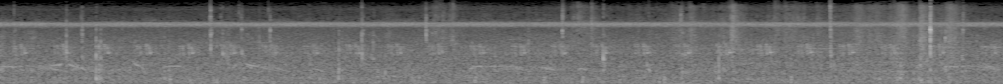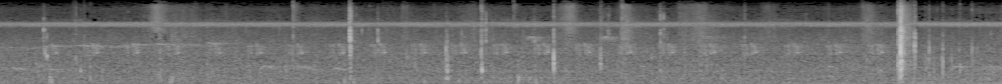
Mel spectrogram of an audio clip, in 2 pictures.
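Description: Steady high-pitched insect drone with scattered small clicks and smacks of someone chewing and sucking on juicy grapes. One sharper click near the end is the loudest sound.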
